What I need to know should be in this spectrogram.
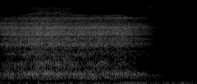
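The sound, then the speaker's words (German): A deep breath at the close of a guided relaxation session: a single long, airy rush that holds steady, then fades away after about a second and a half. “Atme noch einmal tief ein”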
